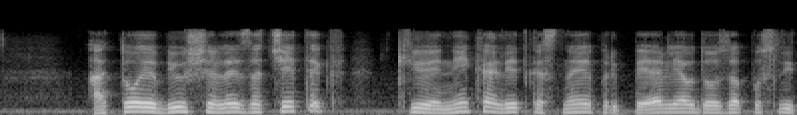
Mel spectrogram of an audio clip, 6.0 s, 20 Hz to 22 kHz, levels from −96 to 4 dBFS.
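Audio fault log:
Nothing to log here: the speech comes through a Bluetooth mSBC headset link, and there's no fault to flag anywhere in the clip.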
